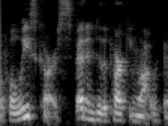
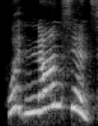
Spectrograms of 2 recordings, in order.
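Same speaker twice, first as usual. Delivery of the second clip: much higher, louder, slow indignant exclamation; exclaiming; 8 dB louder, much slower than usual. A narrator's reading. Aunt Misty bursting into principal's office, indignant exclamation. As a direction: scoff it out indignantly. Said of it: "exclaimed Aunt Misty".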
